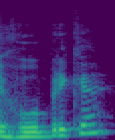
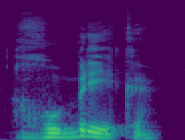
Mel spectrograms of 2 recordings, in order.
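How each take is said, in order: First: "rúbrica" stressed on RÚ, as a proparoxytone; stress on first syllable. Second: "rubrica" stressed on BRI, as a paroxytone; stress on middle syllable. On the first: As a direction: say RÚ-bri-ca for "rúbrica". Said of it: "receberia um acento lá na proparoxítona". ("rúbrica" proparoxítona, tônica no rú) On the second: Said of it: "A sílaba forte vai cair aqui". ("rubrica" paroxítona, tônica no bri) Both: Shown as a demonstration.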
